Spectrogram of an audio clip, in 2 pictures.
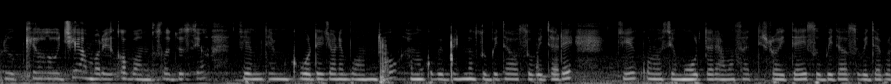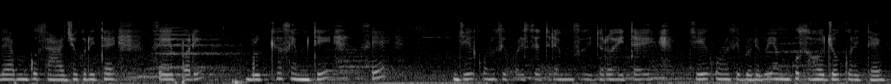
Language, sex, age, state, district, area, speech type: Odia, female, 18-30, Odisha, Rayagada, rural, spontaneous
